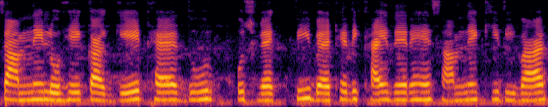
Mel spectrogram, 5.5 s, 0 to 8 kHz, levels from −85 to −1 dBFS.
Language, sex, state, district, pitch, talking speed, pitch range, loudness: Hindi, female, Chhattisgarh, Raipur, 210 Hz, 175 wpm, 200-220 Hz, -17 LUFS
